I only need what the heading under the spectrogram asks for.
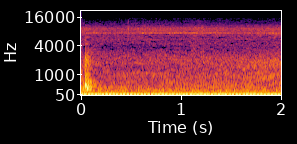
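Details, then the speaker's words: Car idling after repair of lifter noise and oil warning light caused by old, carbonized oil: low, even idle with no lifter ticking; check-engine light still on for an unrelated fault. "o carro tá ligado, vocês estão ouvindo algum barulho de tucho? Olha só. Viu só? Vou mostrar pra vocês aqui, ó. Problema resolvido."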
